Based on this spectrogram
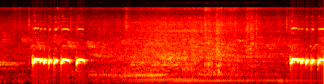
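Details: Zebra dove, local type, giving a lure call intended to make rivals reply: a crisp rattling phrase of rapid purred notes, a pause of about three seconds with low rumbling noise, then the same stuttered phrase again.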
